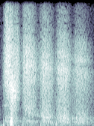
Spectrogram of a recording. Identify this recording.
I did make this, not ripped from any games or show or anything. It's a combination of my breath and special effects. This is the sound that would play when a Transformer transforms into their alternate mode. Reversing the sound gives the opposite effect-or, "transforming out." This is more of a deeper fuller sound than my other.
